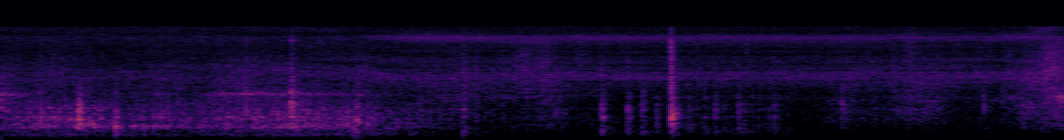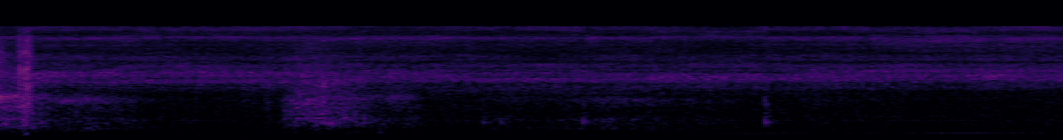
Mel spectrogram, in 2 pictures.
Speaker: air leaks can be very mysterious it's a lot of fittings on a truck lot it seems like you find one and then it's you fix it and then there's another one you can hear it up here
